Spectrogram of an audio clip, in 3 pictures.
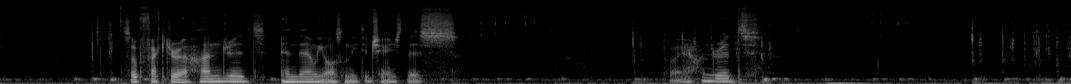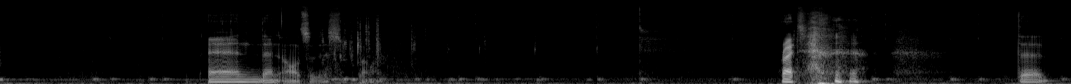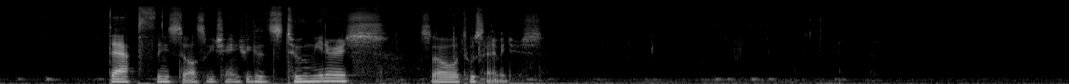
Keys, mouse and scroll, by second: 0.4-1.5 scroll down 3, 1.1-2.2 ctrl+middle drag, 1.5-4.5 scroll up 4, 2.2 middle click, 3.2 middle click, 3.3 typing, 4.5 click, 4.8-6.6 right drag, 5.1 click, 5.4-6.6 drag, 6.4-8.0 typing, 8.7-10.9 drag, 11.5 scroll down 2, 12.0 scroll up 2, 13.0 click, 15.6-16.7 ctrl+shift+middle drag, 15.7-16.7 scroll up 2, 18.2 middle click, 19.2 scroll down 2, 19.8 scroll down 2, 20.7-21.2 scroll up 3, 20.8 middle click, 21.7 middle click, 22.5 middle click, 22.5-25.8 scroll up 1, 23.4-25.8 middle drag, 23.9-25.8 drag, 27.4-27.8 scroll up 1, 27.8-28.5 scroll down 1, 28.8 alt+middle click, 29.3 middle click, 29.3-29.9 scroll up 2.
